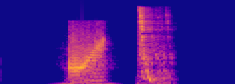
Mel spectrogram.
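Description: Two cartoon sound effects: a rising swoop about half a second in, then a quick falling swoop a little over a second in.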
